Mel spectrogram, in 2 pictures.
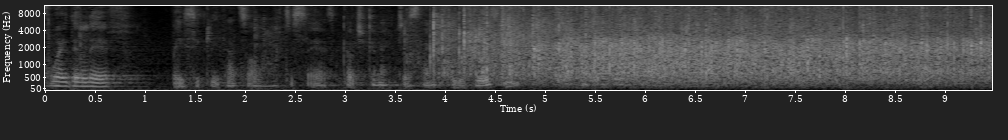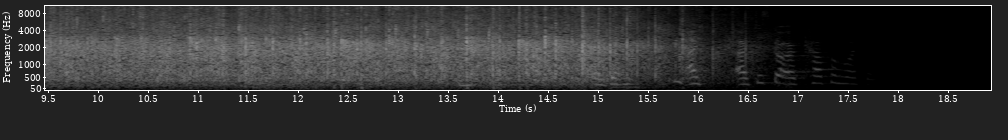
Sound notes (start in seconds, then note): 3.6 applause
